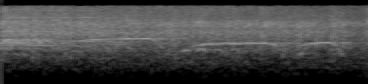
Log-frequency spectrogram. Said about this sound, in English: Give the first lady in the house a big hand clap for putting up with the pastor.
